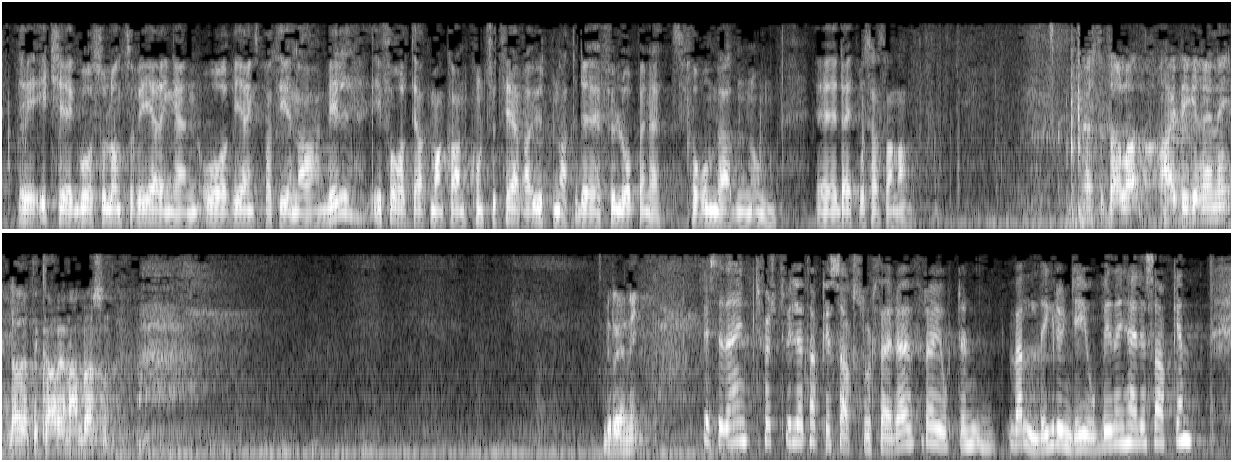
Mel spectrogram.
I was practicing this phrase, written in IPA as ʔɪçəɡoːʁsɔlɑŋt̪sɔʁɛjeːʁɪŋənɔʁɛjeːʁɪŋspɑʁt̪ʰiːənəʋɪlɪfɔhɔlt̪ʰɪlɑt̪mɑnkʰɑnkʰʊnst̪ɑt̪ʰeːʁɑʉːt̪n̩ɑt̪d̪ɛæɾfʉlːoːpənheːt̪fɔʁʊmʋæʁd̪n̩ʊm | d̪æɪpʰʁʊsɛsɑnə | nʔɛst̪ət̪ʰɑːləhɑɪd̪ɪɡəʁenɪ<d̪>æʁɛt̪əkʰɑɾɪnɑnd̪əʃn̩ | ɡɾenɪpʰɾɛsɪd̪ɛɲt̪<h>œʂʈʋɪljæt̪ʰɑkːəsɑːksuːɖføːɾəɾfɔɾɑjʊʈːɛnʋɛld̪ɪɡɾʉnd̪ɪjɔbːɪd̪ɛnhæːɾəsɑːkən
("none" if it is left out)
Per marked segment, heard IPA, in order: d̪, f

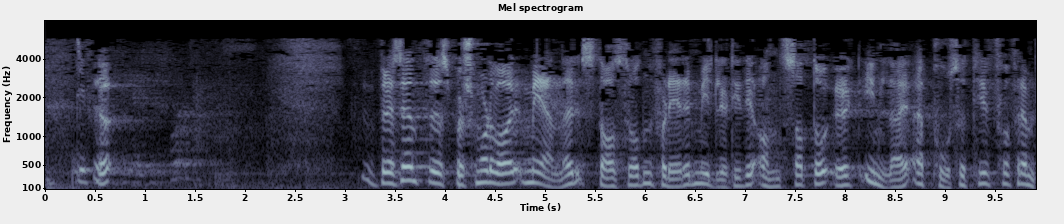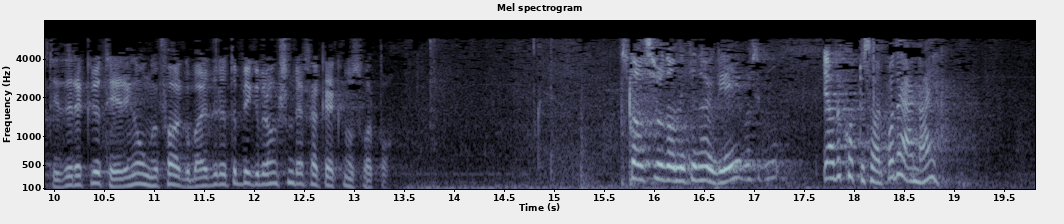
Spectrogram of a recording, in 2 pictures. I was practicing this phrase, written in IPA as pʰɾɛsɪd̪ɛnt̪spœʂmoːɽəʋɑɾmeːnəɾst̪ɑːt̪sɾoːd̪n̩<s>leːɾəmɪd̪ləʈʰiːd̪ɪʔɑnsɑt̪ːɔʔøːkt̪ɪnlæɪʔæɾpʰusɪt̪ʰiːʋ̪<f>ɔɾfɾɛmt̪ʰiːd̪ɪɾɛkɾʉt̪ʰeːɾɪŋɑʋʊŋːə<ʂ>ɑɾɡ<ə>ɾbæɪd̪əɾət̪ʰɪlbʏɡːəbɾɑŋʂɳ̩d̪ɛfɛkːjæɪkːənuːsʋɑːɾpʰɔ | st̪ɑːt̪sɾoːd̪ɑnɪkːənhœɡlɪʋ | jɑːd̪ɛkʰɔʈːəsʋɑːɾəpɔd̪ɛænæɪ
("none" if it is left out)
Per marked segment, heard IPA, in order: f, f, f, ɑ

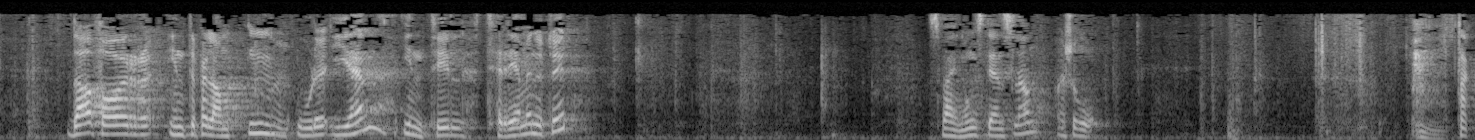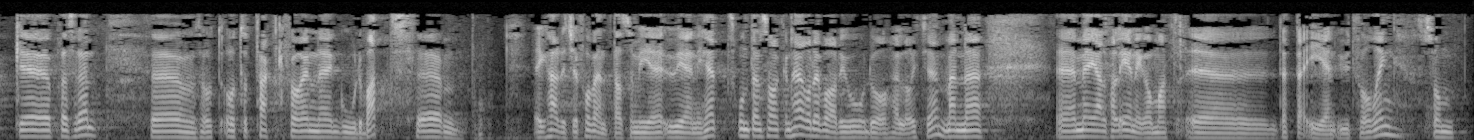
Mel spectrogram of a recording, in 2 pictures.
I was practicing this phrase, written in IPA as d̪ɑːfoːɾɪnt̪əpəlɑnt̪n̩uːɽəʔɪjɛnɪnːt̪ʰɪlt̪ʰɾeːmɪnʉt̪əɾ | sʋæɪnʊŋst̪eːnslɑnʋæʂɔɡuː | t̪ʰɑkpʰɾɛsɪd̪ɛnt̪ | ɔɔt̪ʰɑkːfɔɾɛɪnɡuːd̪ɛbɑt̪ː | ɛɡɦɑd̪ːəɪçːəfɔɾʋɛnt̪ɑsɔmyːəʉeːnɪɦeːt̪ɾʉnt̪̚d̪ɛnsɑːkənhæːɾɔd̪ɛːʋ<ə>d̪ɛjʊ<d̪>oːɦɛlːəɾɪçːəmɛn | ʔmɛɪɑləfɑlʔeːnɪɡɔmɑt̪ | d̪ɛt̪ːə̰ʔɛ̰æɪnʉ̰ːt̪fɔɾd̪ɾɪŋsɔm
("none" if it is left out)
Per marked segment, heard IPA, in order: ɑ, d̪

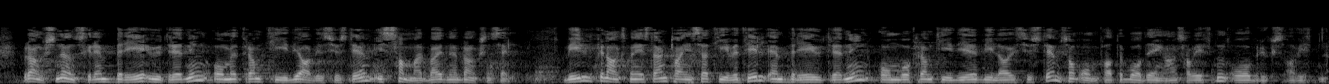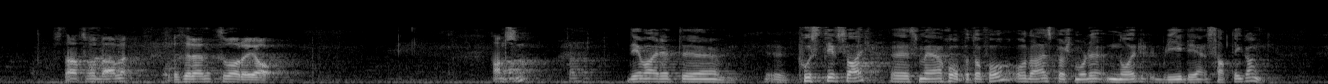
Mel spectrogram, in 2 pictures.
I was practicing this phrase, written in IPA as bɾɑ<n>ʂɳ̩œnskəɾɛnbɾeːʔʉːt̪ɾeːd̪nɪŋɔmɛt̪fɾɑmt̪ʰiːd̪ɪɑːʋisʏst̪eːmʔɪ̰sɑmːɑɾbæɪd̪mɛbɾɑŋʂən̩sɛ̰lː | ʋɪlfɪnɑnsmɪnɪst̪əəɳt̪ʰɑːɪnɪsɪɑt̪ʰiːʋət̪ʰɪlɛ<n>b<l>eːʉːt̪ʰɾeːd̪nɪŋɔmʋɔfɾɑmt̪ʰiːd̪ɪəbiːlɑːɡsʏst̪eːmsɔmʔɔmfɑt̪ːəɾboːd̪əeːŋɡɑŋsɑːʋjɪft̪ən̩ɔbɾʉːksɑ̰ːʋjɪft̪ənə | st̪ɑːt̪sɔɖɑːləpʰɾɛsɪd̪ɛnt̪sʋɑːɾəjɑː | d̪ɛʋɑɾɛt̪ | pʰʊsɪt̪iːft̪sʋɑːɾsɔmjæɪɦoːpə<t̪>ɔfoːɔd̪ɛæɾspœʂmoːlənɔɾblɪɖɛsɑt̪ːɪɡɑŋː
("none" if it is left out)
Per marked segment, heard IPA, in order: ŋ, n, ɾ, t̪

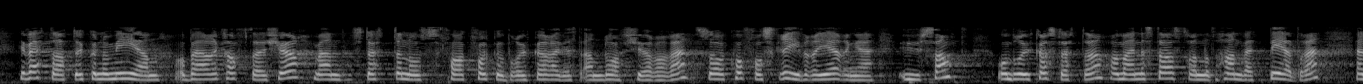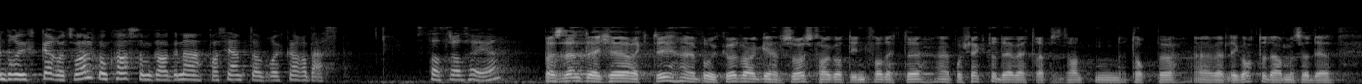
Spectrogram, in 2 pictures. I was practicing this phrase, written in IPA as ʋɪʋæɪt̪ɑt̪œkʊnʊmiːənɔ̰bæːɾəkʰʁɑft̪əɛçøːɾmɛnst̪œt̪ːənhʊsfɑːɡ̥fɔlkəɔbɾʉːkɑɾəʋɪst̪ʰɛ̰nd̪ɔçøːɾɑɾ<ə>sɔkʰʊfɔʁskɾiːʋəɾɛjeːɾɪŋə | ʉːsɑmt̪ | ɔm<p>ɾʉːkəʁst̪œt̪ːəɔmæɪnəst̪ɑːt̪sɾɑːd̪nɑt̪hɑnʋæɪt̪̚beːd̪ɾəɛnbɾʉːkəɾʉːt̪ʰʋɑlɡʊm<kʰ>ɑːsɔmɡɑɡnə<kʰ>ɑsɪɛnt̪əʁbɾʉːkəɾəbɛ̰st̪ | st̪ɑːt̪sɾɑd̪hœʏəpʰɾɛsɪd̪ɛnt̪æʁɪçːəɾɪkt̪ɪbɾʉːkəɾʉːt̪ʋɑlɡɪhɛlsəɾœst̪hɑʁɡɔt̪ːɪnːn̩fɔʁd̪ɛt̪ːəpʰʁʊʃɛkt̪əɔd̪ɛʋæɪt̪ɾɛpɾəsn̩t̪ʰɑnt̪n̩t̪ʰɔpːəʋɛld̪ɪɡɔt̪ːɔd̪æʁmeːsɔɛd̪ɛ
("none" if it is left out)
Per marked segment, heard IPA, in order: ə, b, kʰ, pʰ

